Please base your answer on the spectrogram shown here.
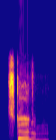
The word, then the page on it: sternum: British English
